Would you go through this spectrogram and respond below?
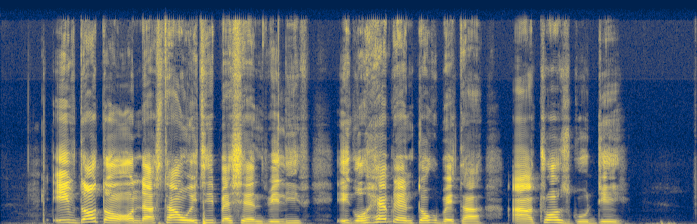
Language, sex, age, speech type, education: Nigerian Pidgin, male, 30-45, spontaneous, tertiary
